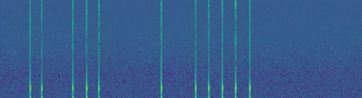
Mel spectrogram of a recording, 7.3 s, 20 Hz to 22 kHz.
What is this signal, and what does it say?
Tap code, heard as knocks on a wall, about 4 knocks a second. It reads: HE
